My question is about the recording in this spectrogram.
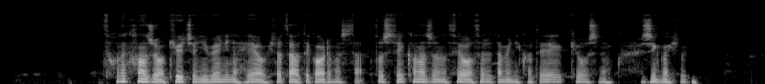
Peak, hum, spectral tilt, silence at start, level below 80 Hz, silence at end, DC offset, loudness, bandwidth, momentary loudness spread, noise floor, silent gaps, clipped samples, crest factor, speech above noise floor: -4 dBFS; none; -6 dB/octave; 1.05 s; -46 dBFS; 0.65 s; under 0.1%; -25 LUFS; 11.5 kHz; 12 LU; -64 dBFS; none; under 0.1%; 22 dB; 40 dB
